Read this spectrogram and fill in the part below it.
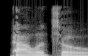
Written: paletot

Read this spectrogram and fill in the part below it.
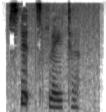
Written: spitzflote

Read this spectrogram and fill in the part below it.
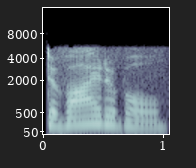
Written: dividable

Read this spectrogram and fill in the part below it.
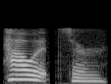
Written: howitzer

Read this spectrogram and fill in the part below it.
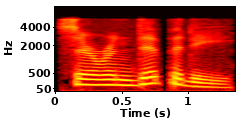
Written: serendipity

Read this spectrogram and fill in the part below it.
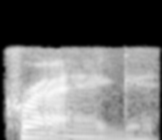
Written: crag

